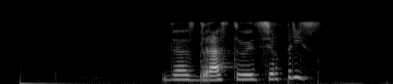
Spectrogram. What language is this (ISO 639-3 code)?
rus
